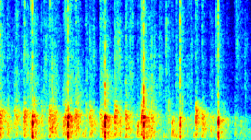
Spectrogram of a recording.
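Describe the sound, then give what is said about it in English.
An audience gives a round of applause for an administrative assistant, a dense patter of many hands with a few sharper, louder claps standing out at a steady pace over about two and a half seconds. “And last, I'd like everyone, if we could give a round of applause”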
